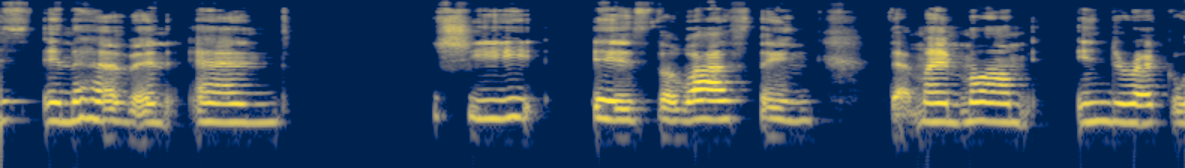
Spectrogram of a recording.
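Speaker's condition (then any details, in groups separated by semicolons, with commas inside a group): Cerebral palsy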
